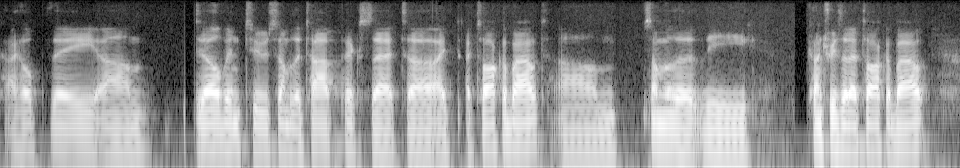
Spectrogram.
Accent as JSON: {"language": "English", "town": "Carmel", "region": "New York", "country": "United States", "tie": "born or raised there", "said": "Yeah, so I grew up in Carmel, New York, and we grew up on the countryside. It's about an hour and 15 minutes from New York City."}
